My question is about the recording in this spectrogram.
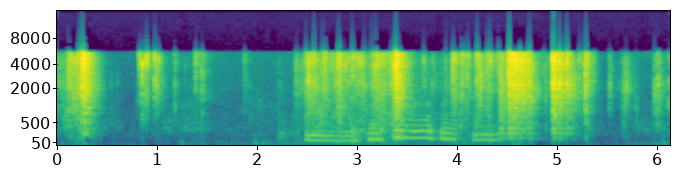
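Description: Quick clicks and rustles of a plastic bag being handled, then a person's voice for about three seconds, the words unclear.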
